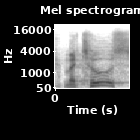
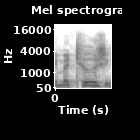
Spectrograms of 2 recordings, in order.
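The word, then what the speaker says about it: Matúš: man 65 second win matus or matush excuse me matush gamro now you gotta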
